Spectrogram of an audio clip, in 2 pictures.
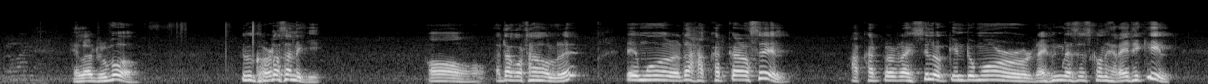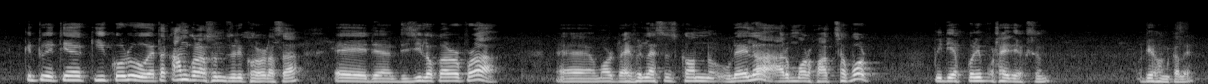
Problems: constant background noise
